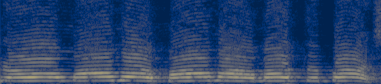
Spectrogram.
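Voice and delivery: high, loud cry to mama; screaming child. Retold or imitated. Johnny fallen out the box, screaming for Mama. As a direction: scream it as the fallen boy, acted out. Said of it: "started screaming".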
